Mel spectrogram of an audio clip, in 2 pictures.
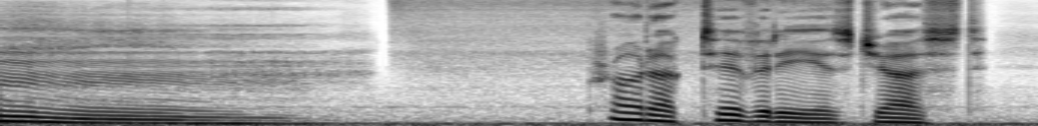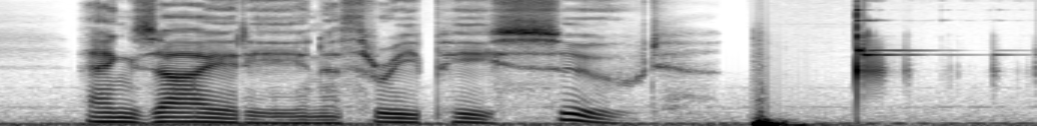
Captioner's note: sleep-mumbling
